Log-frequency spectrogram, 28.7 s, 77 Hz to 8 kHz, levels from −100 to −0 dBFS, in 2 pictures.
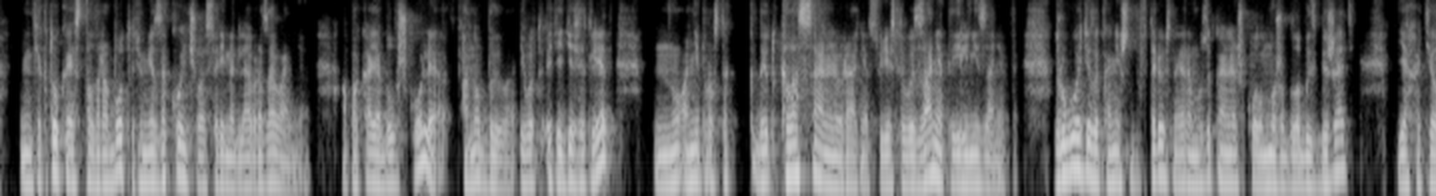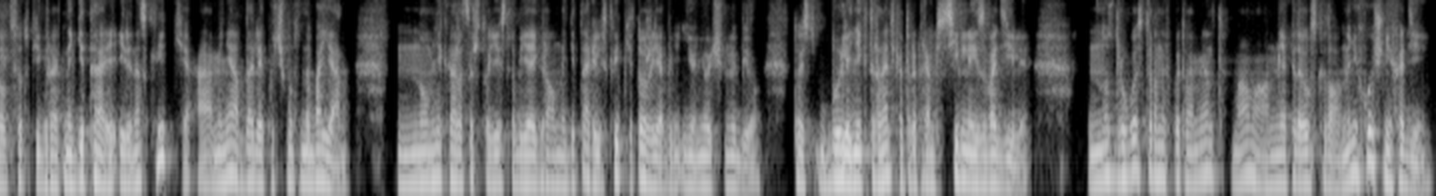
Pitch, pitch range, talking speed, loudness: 105 Hz, 100-115 Hz, 225 wpm, -28 LUFS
